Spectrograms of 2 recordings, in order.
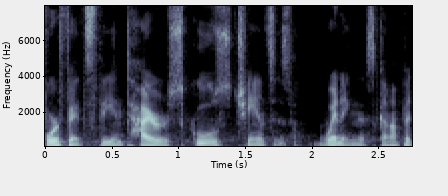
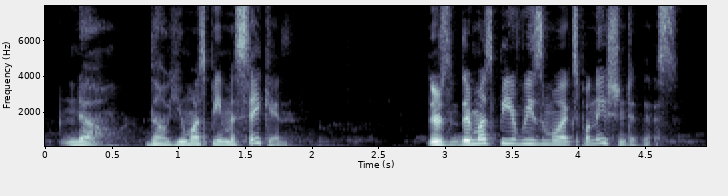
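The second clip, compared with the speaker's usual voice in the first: higher-pitched, disbelieving, incredulous tone; 7 semitones higher, 3 dB louder than usual. Voicing a character hearing a startling claim: in disbelief. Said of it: "I shake my head in disbelief".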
